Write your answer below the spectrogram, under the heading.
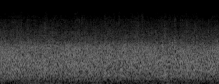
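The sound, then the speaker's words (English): Warm applause from a large concert audience at the Royal Albert Hall during a Proms performance with choir and symphony orchestra, an even, dense patter of many hands clapping, fairly soft and sustained without a break. “And being warmly applauded by the very, very fulsome audience here at the Royal Albert Hall.”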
